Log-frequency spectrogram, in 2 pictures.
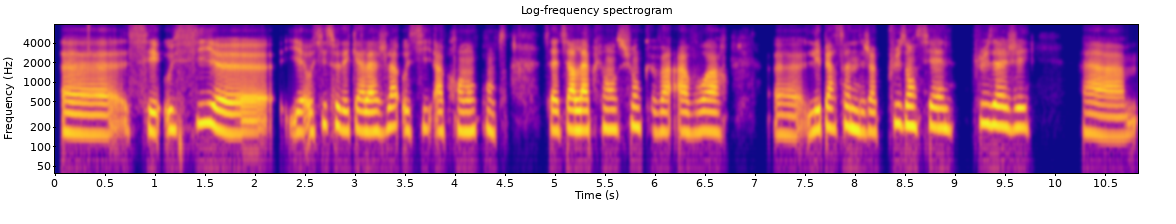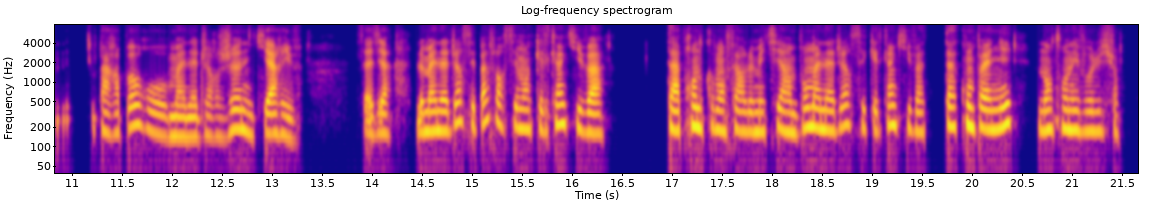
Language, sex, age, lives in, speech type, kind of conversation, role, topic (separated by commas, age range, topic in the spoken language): French, female, 35-39, France, conversation, podcast, guest, Qu’est-ce qui fait, selon toi, un bon manager ?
